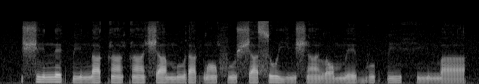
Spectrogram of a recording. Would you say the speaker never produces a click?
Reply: yes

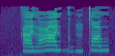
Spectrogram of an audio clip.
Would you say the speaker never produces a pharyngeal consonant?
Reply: no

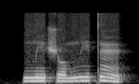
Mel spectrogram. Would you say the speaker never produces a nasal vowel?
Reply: no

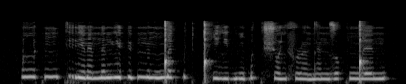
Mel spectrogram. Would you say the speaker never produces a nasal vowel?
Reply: no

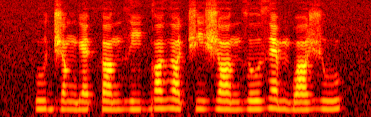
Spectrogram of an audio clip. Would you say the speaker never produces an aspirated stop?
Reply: yes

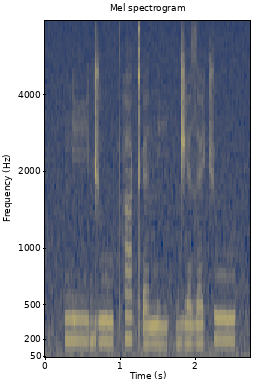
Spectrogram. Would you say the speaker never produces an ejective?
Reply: no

